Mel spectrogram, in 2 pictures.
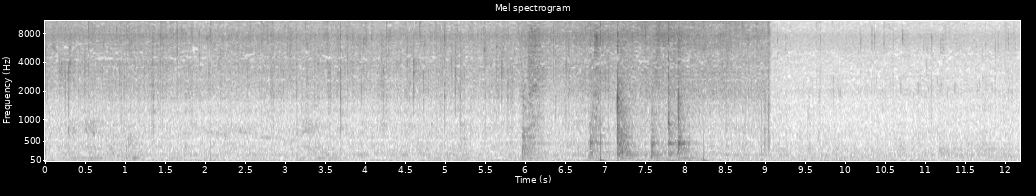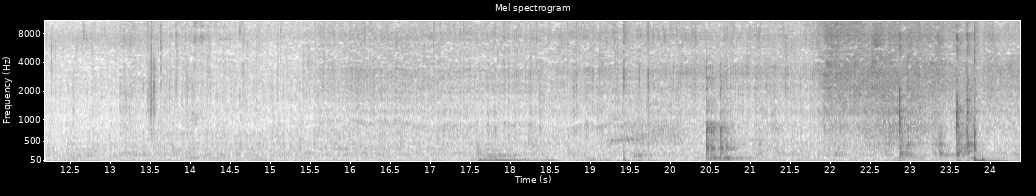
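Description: Onion, ginger and garlic sizzle in hot oil in a pan while being stirred for a fish curry with green banana, a loud, steady frying hiss broken by scraping stirs that rise and fall throughout.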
